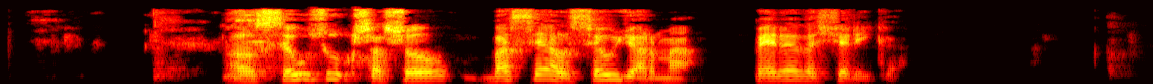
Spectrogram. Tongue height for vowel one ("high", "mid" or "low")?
mid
